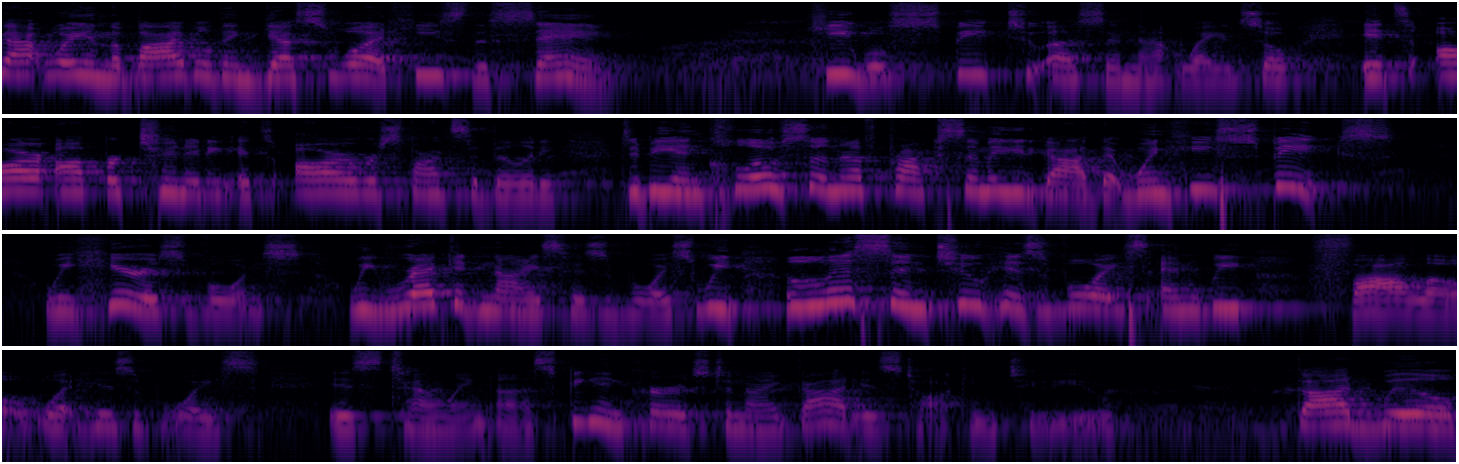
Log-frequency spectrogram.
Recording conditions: large echoing room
